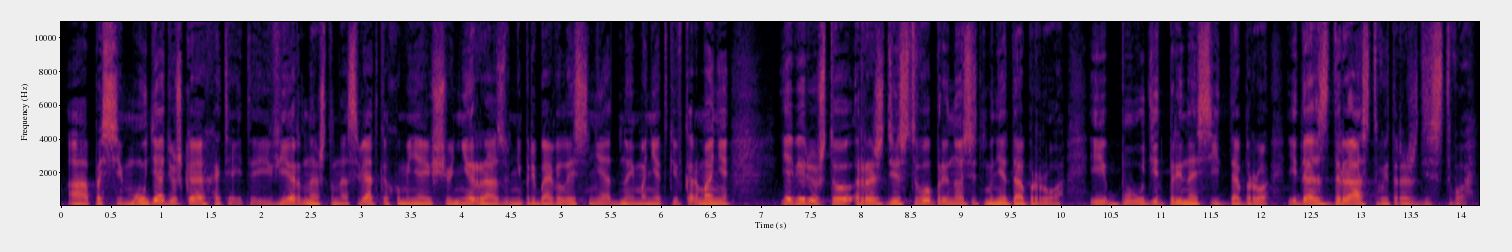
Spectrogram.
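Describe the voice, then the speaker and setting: A man's voice: very animated, normal speed. A man reading an audiobook, voicing a cheerful, earnest young man who pleads with his uncle. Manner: eager, earnest, lightly raised pitch.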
